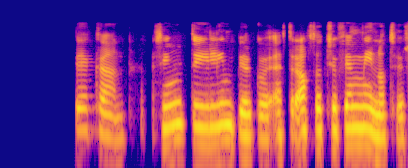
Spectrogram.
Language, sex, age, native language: Icelandic, female, 30-39, Icelandic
